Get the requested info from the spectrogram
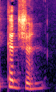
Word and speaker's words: Cajun: Les descendants des Acadiens, prononcés Acadian, sont maintenant connus sous le nom de Cajun, prononcé Cajun.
